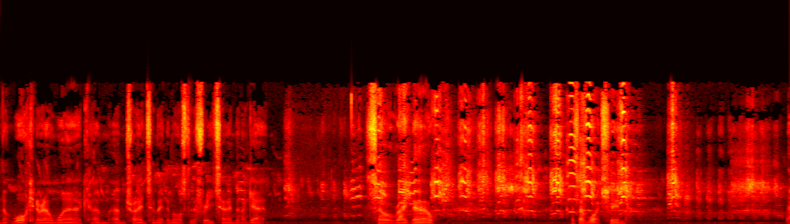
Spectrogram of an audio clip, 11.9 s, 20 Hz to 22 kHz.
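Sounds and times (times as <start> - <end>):
outdoor ambience by a pond: 0.0 - 11.8
quiet bird chatter by a pond: 0.0 - 11.8
speech: 0.1 - 4.5, 5.6 - 6.9, 8.6 - 9.6
geese honking beside a pond: 2.0 - 11.8.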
